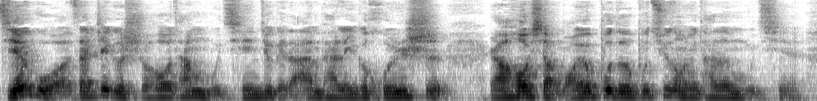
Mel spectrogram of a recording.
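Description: Speaking at a very fast pace, a man sounds somewhat breathy. His voice sits fairly high, with ordinary pitch variation. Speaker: podcast host and moderator. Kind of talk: casual chat. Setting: remote online recording.

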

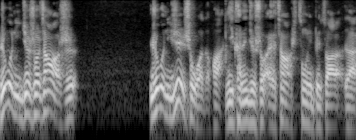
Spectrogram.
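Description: This man talks very fast. His pitch sits fairly high. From China, Nanjing. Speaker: lecturer. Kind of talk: lecture.

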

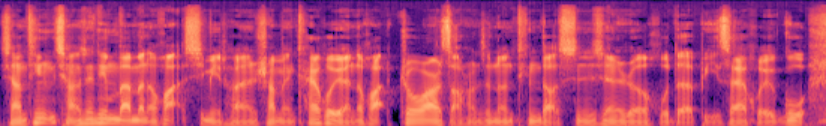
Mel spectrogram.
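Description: This man's voice is very deep and low, with ordinary pitch variation. He talks very fast with hardly any pauses. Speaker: F1 podcast host. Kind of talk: casual chat, race review podcast.

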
